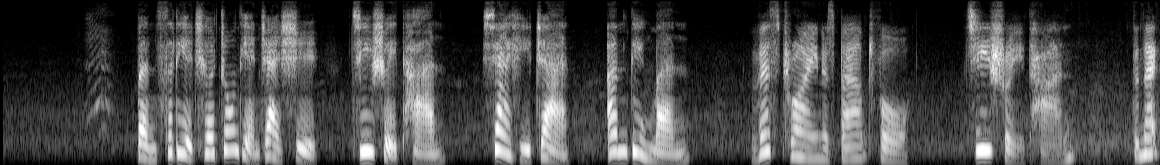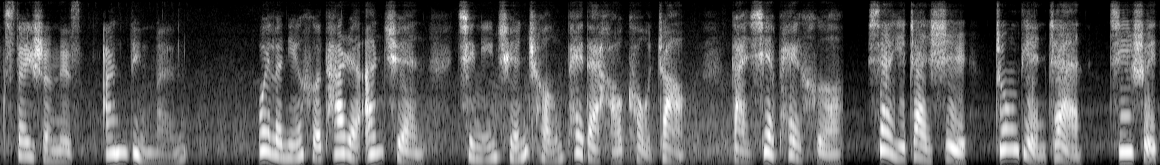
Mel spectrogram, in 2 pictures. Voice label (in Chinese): 2号线 积水潭终点（换乘19）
